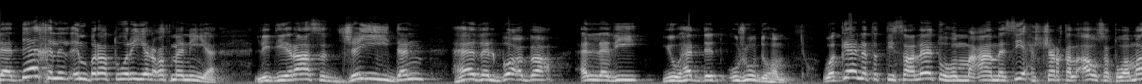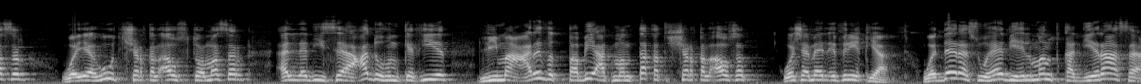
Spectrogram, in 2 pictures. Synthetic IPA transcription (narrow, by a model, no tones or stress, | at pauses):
æd̪æːxɪlɪlʔɪmbɑɾˤɑːt̪uːɾɪjːalʕʊθmæːnɪjːa̰ | lɪd̪ɪɾɑːsaʒajːɪd̪an | hæːðælbʊʕbʊʕ | ʔalːæði | jʊɦad̪ːɪd̪wʊʒuːd̪hʊ̰m | wɪkæːnat̪ɪt̪ːɨsˤɑːlɑːt̪ʊhʊmːaʕamæsiːħɪʃːɑɾˤqɪlʔɑwsˤɑt̪ˤwɪmɑsˤɾ | wɪjaɦuːd̪ɪʃːɑɾˤqəlʔɑwsˤɑ̥t̪ˤwɪmɑsˤɾ | ʔɪlːæðisaːʕɪd̪hʊmkɪθiːɾ | lɪmaʕɾɪfat̪ˤːɑbiːʕamɪnt̪ˤɑqɑʃːɑɾˤqɪlʔɑwsˤɑt̪ˤ | wɪʃamæːlʔɪfɾiːqja̰ | wɪd̪ɑɾˤɑsuhæːðɪhɪlmɪnt̪ˤɑ̥qɑd̪ɪɾɑːsa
